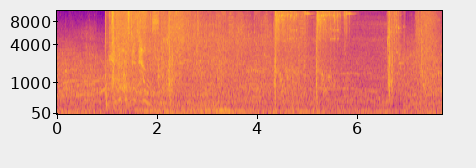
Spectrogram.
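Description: Magic spell blasts crackle and burst in quick bursts.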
